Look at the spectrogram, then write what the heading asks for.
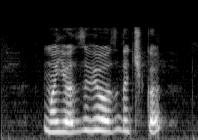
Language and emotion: Russian, sad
